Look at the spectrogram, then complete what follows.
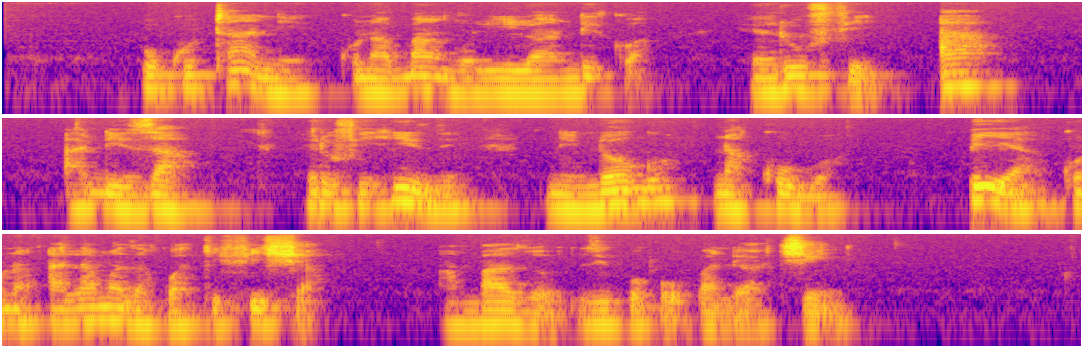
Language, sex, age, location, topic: Swahili, male, 18-24, Kisumu, education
